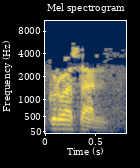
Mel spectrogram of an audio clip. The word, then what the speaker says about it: croissant: A Francia usted no sabe la grandeza del croissant.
